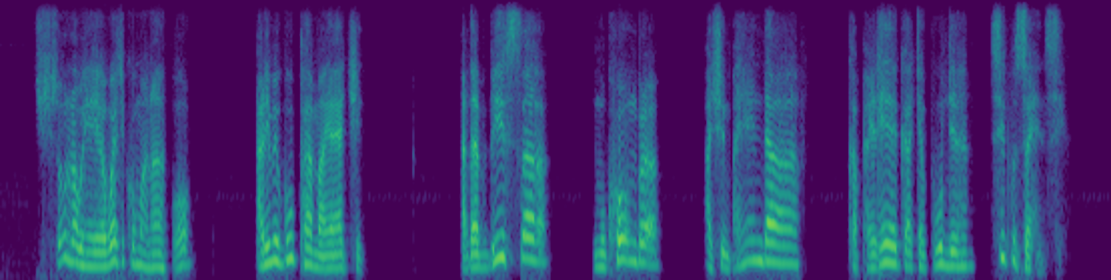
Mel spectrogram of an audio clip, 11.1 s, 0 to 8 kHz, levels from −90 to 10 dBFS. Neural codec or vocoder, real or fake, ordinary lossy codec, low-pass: codec, 16 kHz in and 24 kHz out, 0.6 kbps, FocalCodec, streaming, 4096 codes; fake; Opus, 32 kbps; 7.2 kHz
